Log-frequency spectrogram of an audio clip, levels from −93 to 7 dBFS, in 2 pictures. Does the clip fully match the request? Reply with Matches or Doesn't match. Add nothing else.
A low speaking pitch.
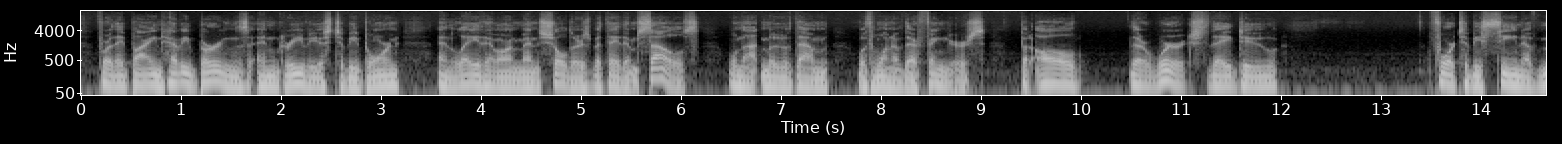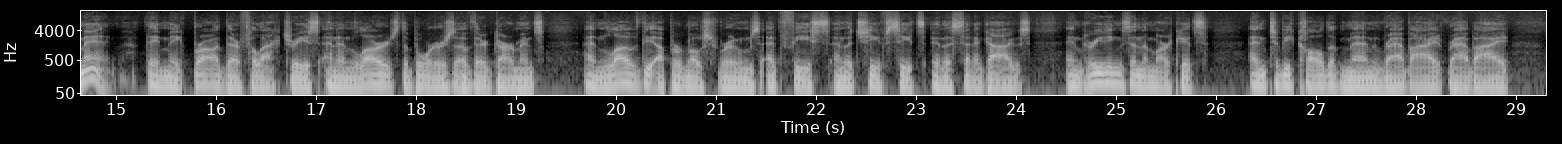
Matches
